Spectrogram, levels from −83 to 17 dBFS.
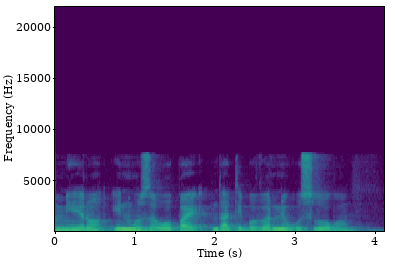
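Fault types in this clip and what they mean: Nothing stood out on listening to this speech; the call microphone processing shows only in the missing lowest bass and the absence of content above 8 kHz.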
